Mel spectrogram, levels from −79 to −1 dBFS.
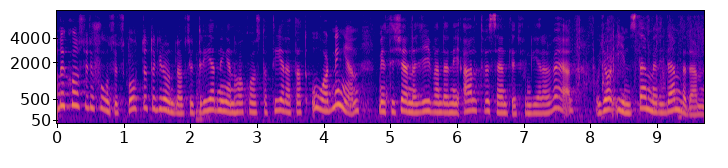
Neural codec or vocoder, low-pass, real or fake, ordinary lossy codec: none; 7.2 kHz; real; none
